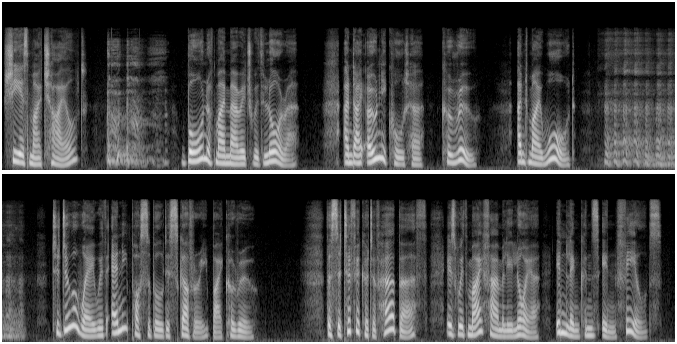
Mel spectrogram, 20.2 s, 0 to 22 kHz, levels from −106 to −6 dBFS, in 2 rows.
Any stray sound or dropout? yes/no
yes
